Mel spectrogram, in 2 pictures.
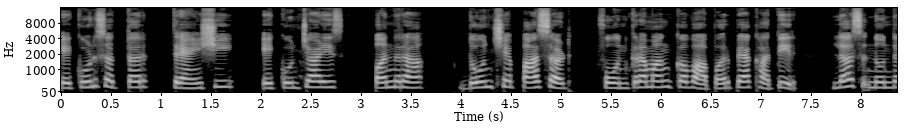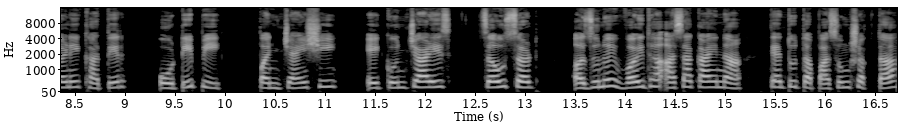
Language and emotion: Goan Konkani, neutral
